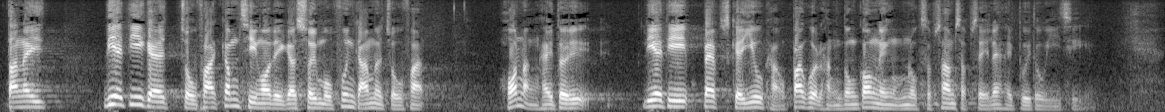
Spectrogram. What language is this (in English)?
Cantonese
